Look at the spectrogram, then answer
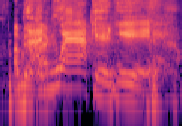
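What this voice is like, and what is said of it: Put-on New York accent. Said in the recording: “you said walking, but in a New York accent.”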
